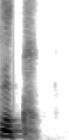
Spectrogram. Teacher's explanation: when pronouncing oo in book the the tongue is leaning backwards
